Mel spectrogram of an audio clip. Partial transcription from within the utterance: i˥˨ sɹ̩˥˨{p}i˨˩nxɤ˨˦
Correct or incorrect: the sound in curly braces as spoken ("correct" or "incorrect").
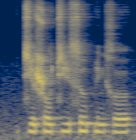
correct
